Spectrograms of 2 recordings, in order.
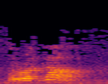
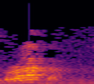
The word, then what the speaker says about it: barakah: Blessed is a Hebrew word, some of you will recognize, which is barakah. Some pronounce it barakah. That's spelled B-A-R-A-K-A-H.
